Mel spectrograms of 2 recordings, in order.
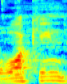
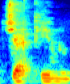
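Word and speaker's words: Joaquin: Walkin or walkin Phoenix. Walkin. There we go. Not Jackin. Walkin.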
